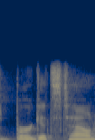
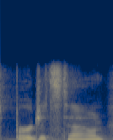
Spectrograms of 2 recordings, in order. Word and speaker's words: Burgettstown: with me was actually take two I was pronouncing the town at Star Lake wrong I thought it was Burgettstown heart G it's Burgess town uh and oh yeah our Artisan residence had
